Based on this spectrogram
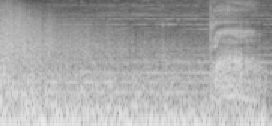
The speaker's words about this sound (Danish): så eksploderer kanonkuglen mod den svenske borgmur.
